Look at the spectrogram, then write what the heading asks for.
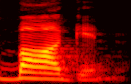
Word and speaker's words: bargain: see carriage another word bargain it's bargain bargaining bargaining it's bargain that's how the native english speakers pronounce the word bargain when you observe the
